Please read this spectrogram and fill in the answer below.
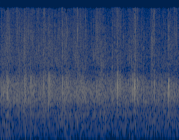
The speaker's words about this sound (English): Thank you, guys. Y'all give it a round of applause for them.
